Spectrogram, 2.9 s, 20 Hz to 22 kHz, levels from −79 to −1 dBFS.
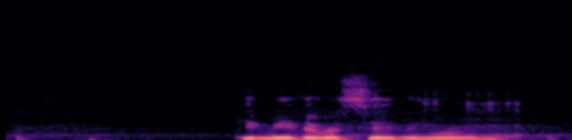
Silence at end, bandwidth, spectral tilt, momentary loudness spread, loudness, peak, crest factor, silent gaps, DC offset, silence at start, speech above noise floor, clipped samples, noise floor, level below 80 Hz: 0.35 s; 9.2 kHz; -7.5 dB/octave; 10 LU; -16 LUFS; -2 dBFS; 16 dB; none; under 0.1%; 1.2 s; 49 dB; under 0.1%; -64 dBFS; -62 dBFS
